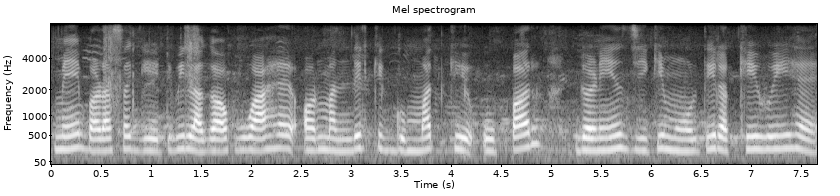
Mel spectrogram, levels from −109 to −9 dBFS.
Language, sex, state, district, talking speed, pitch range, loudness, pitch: Hindi, male, Madhya Pradesh, Katni, 165 wpm, 215-240 Hz, -17 LUFS, 225 Hz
